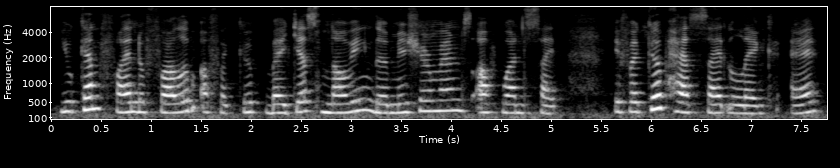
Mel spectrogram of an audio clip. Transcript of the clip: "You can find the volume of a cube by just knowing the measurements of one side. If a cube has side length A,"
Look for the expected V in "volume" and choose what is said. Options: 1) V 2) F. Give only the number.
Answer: 2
